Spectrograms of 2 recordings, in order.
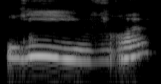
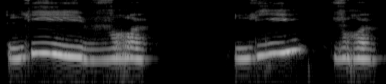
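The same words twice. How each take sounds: First: Said in the usual way. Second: "livre" in two drawn-out beats, li, vre; split into syllables. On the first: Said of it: "on va commencer par nommer ces objets". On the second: Shown as a demonstration. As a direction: hold li, then give vre separately in "livre". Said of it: "Combien de syllabes".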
